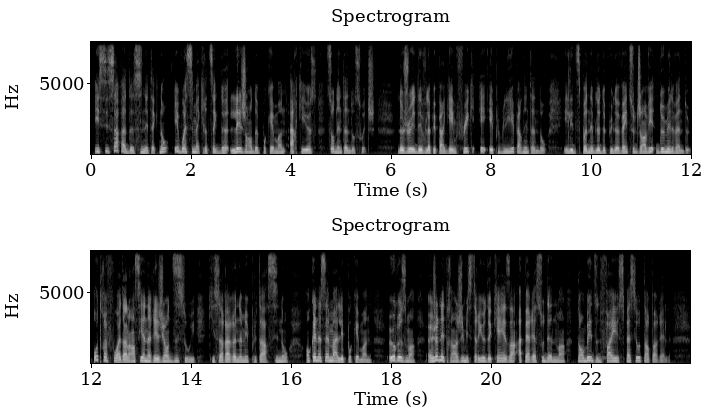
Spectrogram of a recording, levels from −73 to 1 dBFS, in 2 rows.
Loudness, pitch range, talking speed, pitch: -26 LUFS, 165-195 Hz, 165 wpm, 175 Hz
